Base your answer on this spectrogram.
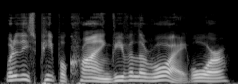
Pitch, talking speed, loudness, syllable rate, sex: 160 Hz, 225 wpm, -18 LUFS, 5.5 syllables/s, female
